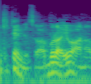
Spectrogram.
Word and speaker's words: BURAI: その中でも私が一押ししたいのはブライえー、これはですね、アルファベットで BURAI と書いてブライですね、うん、えー、住宅街に突如現れる隠れ家で、おしゃれ静かな、えー、焼き鳥店です。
